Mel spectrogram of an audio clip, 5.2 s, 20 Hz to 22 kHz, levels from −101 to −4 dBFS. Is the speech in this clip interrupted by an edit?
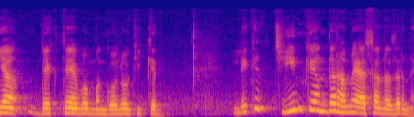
yes; 1 cut; at 2.2 s

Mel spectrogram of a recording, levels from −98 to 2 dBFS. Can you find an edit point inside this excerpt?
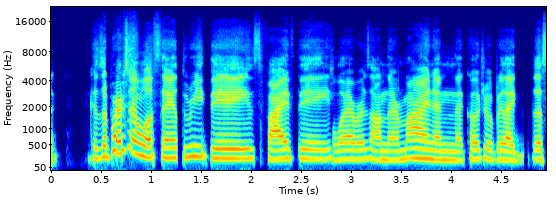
yes; 2 cuts; at 1.2 s, 2.8 s

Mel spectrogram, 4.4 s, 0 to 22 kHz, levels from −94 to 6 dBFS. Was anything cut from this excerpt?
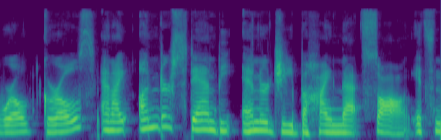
yes; 1 cut; at 0.9 s

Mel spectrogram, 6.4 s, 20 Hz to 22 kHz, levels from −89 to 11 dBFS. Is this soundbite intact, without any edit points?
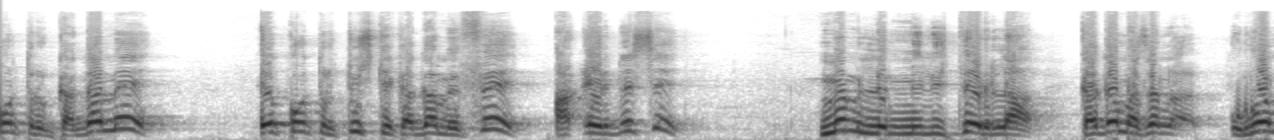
yes; 0 cuts

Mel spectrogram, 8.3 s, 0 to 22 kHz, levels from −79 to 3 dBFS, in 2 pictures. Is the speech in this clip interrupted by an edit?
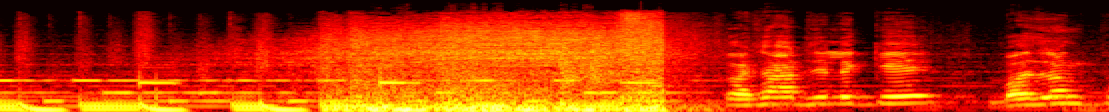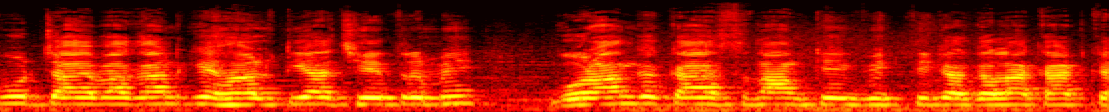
yes; 1 cut; at 2.5 s

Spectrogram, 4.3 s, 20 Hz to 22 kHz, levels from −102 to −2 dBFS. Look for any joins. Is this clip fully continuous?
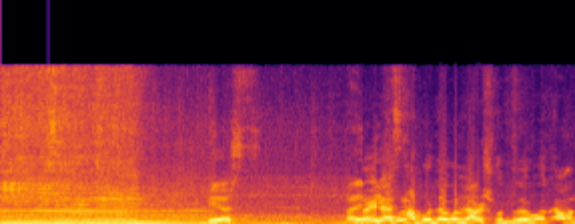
no; 1 cut; at 1.5 s

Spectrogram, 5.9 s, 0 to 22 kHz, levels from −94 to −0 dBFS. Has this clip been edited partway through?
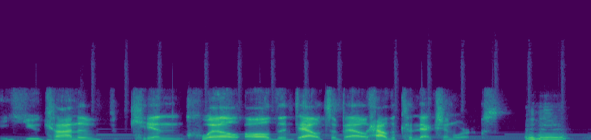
yes; 2 cuts; at 1.8 s, 3.7 s

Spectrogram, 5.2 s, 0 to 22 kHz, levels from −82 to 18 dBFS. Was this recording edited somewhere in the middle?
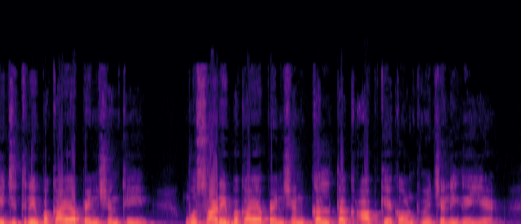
no; 0 cuts

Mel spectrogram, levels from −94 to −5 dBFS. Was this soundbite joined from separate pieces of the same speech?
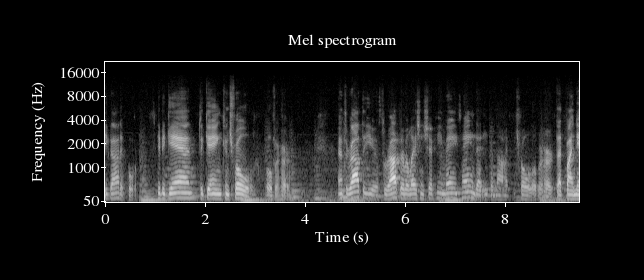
no; 0 cuts

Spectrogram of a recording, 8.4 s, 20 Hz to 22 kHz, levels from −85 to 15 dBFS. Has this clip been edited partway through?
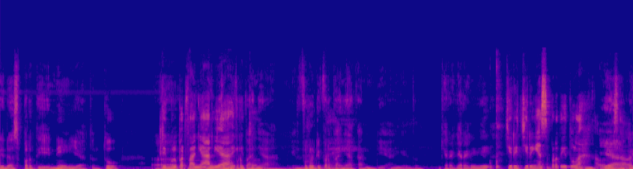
no; 0 cuts

